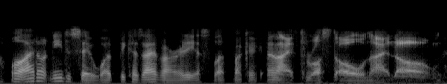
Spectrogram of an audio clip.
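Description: A man's voice: on the low side, moderate pace, creaky, no room sound, dull audio. A young man rambling through a crude, jokey vlog rant and slipping into silly voices.

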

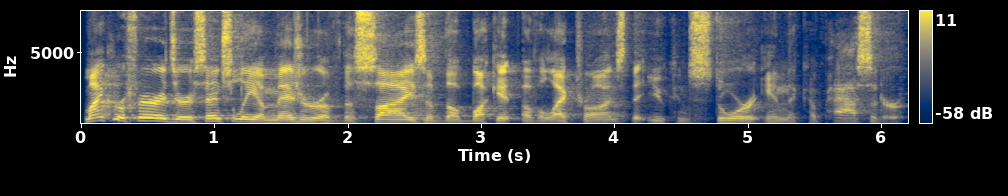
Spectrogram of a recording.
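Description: Talking to camera in his home workshop, a middle-aged DIY welding host gives a plain-spoken, technical tutorial on a welder modification. His medium-pitched voice is fairly quick, yet his explanation stays methodical.

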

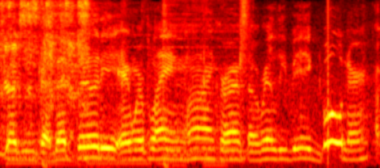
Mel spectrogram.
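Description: A loud, excitable gamer in rowdy, casual chat with friends while playing. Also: medium pitch, moderate pace. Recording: loud music over gameplay voices. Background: loud music.

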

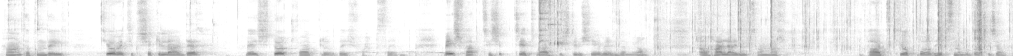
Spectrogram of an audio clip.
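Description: A woman's voice: on the low side, noisy background. A woman chatting casually to viewers as she unboxes toys, grumbling and exasperated at what she gets. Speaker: unboxing vlogger. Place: apartment room.

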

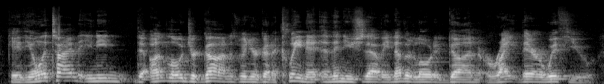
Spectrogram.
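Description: A young man with a mid-pitched voice talks straight to the camera as a firearms instructor. He is emphatic and preachy, hammering each point home and pausing to check in with "okay" and "all right". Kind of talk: direct-to-camera talk.

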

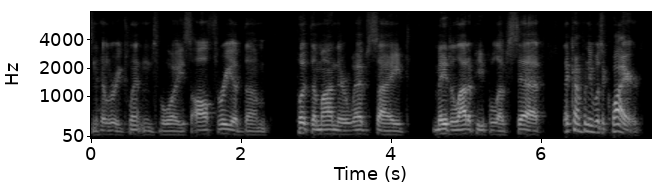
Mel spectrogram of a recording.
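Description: Male host, 40s, low voice, chatty video-call talk with plenty of ums. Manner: chatty, many fillers and restarts. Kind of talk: online conference interview. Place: indoors in front of a branded backdrop. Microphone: webcam video call.

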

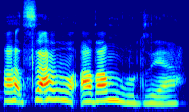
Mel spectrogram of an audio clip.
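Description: A woman giving live gameplay commentary, excitable and quick to laugh and shout out exclamations. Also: high voice. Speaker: gaming video creator.

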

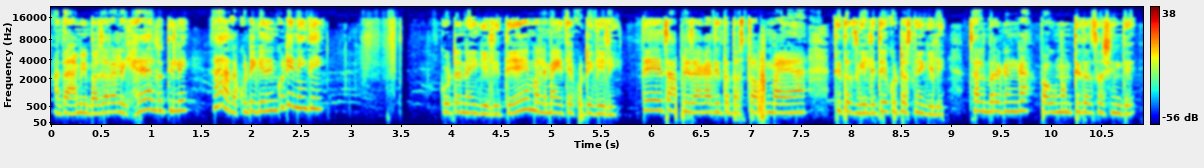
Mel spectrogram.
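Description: A woman's voice: high voice, fast, no room sound, close to an everyday voice. A woman voicing a blunt, scolding older village woman in a cartoon. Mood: calm. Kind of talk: cartoon voice acting.

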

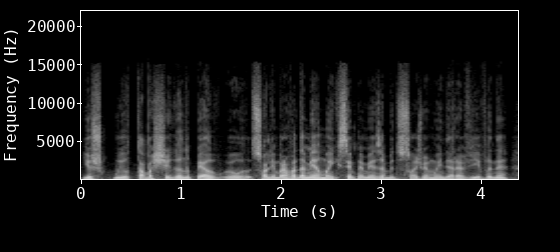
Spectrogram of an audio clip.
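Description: A Brazilian man recounting a personal story as a podcast guest, talking rapidly and animatedly, peppering his speech with "né" and "cara". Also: mid-range voice, steady tone, no echo. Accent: Brazilian Portuguese.

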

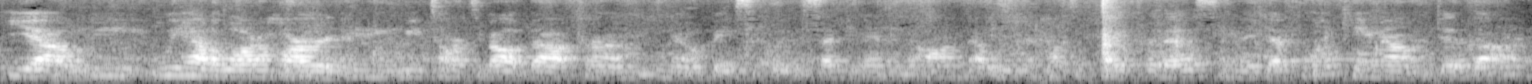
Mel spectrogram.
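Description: A woman's voice: fairly low pitch, little pitch movement, very fast, hardly any pauses. A woman head coach answering postgame questions in a small wooden press box, talking steadily with lots of "you know"s into a headset mic. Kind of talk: postgame interview. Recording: echoey, distant, loud outdoor noise.

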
